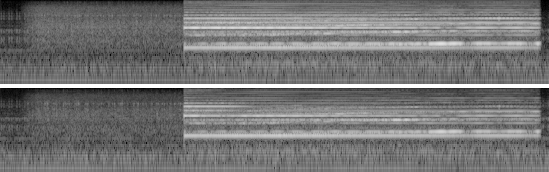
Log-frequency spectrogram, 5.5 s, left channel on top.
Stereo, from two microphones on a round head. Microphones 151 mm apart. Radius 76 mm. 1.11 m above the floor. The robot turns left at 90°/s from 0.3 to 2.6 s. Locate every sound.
0.0 s a helicopter: 35° left (ahead or behind); by 5.5 s 70° right (ahead or behind)
1.8 s an alarm: 160° left; by 5.4 s 90° left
